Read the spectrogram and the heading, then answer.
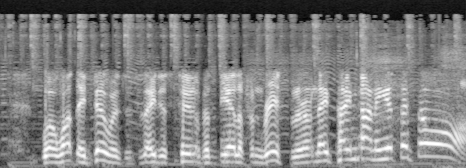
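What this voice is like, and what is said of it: Usual voice. Nothing is said of it.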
